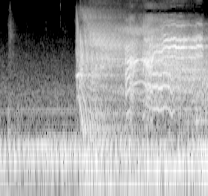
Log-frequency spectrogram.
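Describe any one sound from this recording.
An electronic beam whooshes and warbles loudly.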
